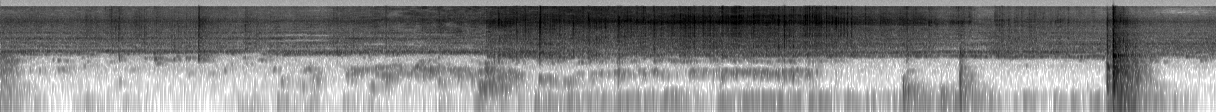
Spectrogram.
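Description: Covered pot of bamboo shoots and prawns simmering: a soft sizzling hiss swells for a few seconds in the middle, over a steady high whine. A sharp knock comes near the end.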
